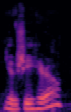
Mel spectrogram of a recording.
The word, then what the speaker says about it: Yoshihiro: Yoshihiro. As far as I know. Yeah, Yoshihiro.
